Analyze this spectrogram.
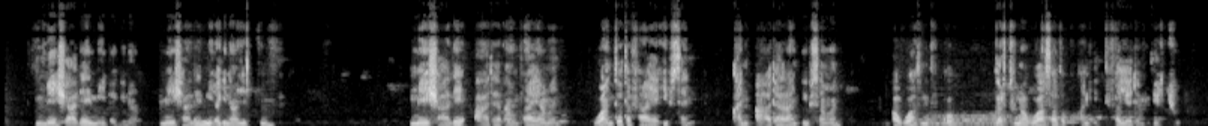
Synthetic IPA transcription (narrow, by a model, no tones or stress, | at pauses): me̞ːʃaːleːmiːᶑɐɡɪnaː | me̞ːʃaːle̞ːmiːᶑɐɡɪnaːd͡ʒɛt͡ʃːuːn | me̞ːʃaːle̞ːʔaːd̪aːᶑaːnfaːjɐmɐn | waːnt̪oːt̪ɐfaːjɐʔɪbsɐn | kɐnaːd̪aːᶑaːnɪbsɐmɐn | ɐwːaːs̬nɪt̪ɔ̥kːoɡɐɾt̪uːnɐwːaːsaːt̪ɔkːɔ̥kɐnɪt̪ːɪ̥fɐjːɐd̪ɐmd͡ʒɛt͡ʃːuːᶑ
